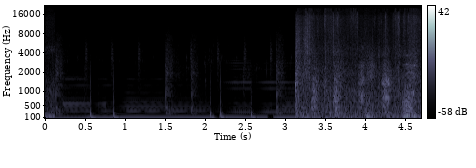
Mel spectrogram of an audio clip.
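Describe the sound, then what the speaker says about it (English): A pet dog yips and whimpers in a short run of high, tonal cries and barks, fairly close, followed by a burst of broadband scuffling noise. "This is my dog."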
